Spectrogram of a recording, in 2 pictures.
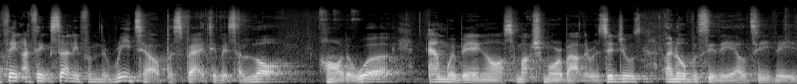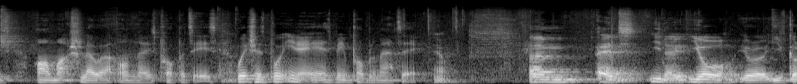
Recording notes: our first LIVE podcast recording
